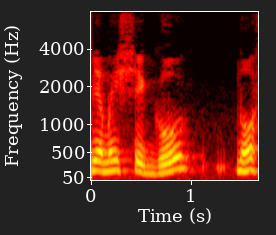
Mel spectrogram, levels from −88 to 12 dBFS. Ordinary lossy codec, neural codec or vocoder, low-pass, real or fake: none; none; none; real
